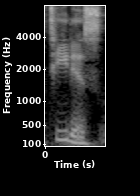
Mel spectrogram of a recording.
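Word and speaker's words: Tidus: Yeah, I always pronounced it Titus, but then they're like, "Oh, it's Tedis."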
